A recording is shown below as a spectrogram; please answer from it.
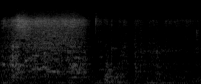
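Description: Ribbon drawn through the punched holes of a folded paper program, with the paper rustling as it is handled: a brief hissing rustle in the first second, then faint handling noise.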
